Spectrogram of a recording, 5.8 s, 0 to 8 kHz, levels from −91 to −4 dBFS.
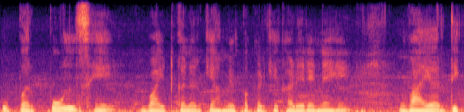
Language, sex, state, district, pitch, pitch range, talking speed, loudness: Hindi, female, Gujarat, Valsad, 170 Hz, 165-180 Hz, 155 wpm, -14 LUFS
